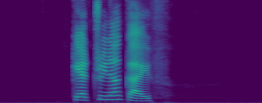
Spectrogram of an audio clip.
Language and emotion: Assamese, neutral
